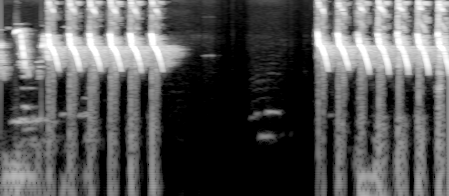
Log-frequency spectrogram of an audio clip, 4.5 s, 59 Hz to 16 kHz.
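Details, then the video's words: Lure recording of a bar-winged prinia, locally ciblek kristal, for caged birds: a quick burst of sharp descending chirps, over a second of silence, then another even run of high notes. "pancingan burung ciblek kristal paling ampuh || mp3 burung ciblek"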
